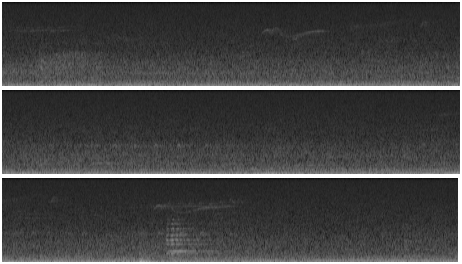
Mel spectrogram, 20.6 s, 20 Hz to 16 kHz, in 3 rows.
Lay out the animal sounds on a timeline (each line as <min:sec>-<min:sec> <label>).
0:00.0-0:01.2 Yellow-rumped Warbler (Setophaga coronata)
0:03.8-0:05.0 Eastern Wood-Pewee (Contopus virens)
0:05.0-0:06.4 Northern Parula (Setophaga americana)
0:13.3-0:14.7 Northern Parula (Setophaga americana)
0:16.0-0:17.3 Eastern Wood-Pewee (Contopus virens)
0:16.1-0:17.3 Yellow-rumped Warbler (Setophaga coronata)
